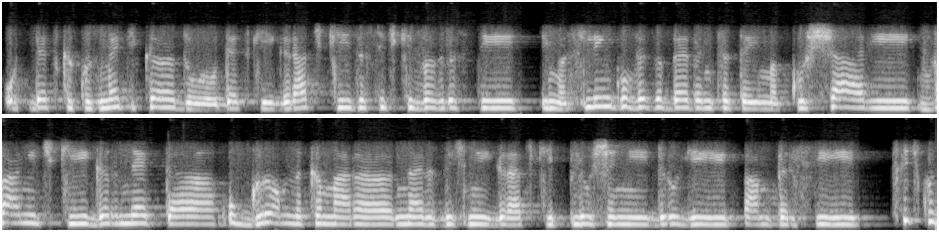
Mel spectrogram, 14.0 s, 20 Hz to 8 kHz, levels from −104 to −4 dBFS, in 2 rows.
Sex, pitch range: female, 165-205 Hz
